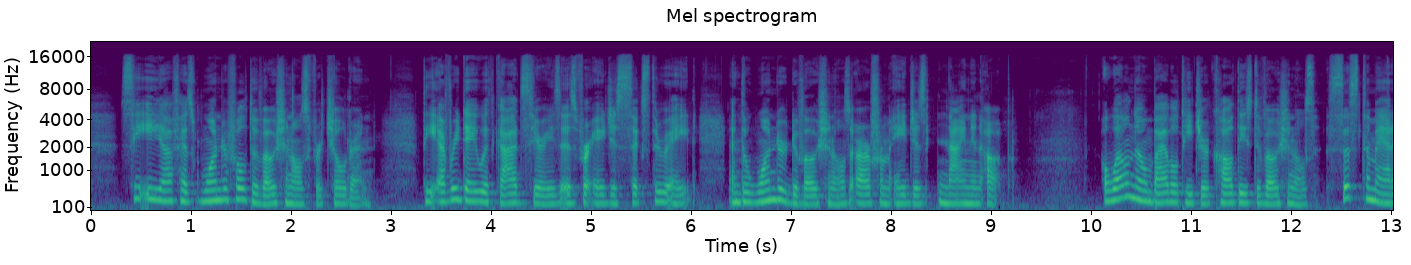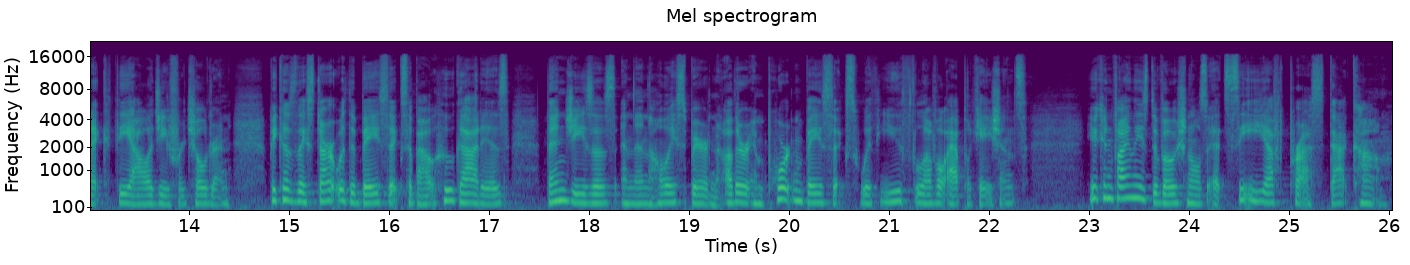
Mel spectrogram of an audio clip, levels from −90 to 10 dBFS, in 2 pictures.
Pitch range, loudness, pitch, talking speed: 165-205 Hz, -26 LUFS, 175 Hz, 165 wpm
